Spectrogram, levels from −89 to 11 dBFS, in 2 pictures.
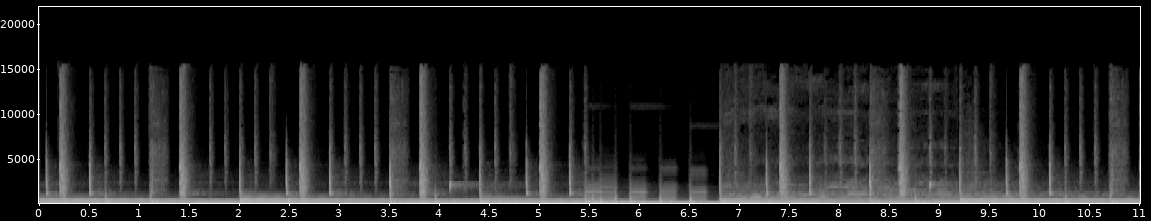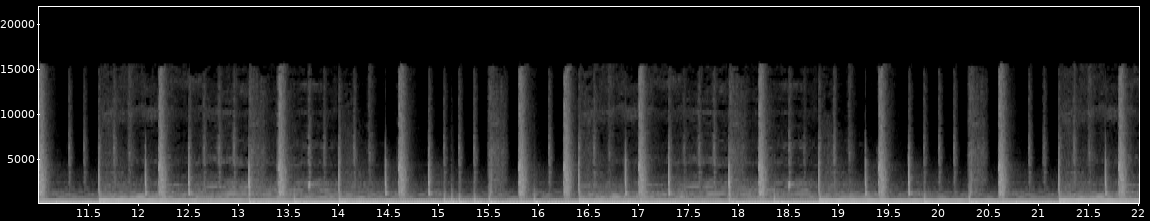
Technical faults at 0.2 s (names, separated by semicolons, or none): none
